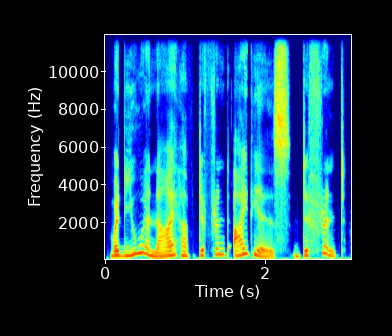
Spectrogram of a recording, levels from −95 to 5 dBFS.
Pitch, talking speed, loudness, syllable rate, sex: 260 Hz, 135 wpm, -19 LUFS, 4.7 syllables/s, female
